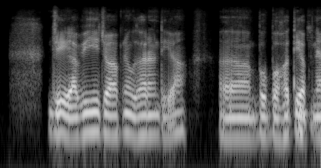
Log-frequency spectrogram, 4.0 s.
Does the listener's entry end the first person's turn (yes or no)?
no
